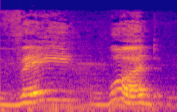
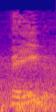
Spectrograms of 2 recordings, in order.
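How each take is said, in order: First: Both words are said in full. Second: The words are shortened into one syllable. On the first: "instead of they would" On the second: "maging natural at parang native speaker, you can use contraction"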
